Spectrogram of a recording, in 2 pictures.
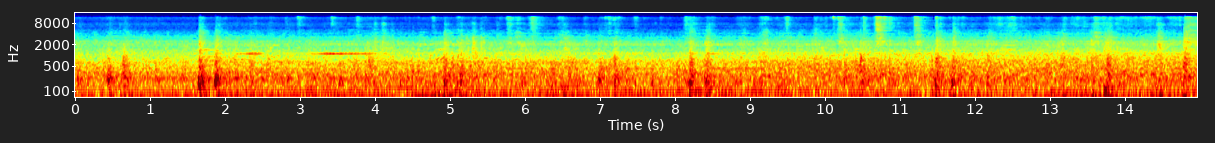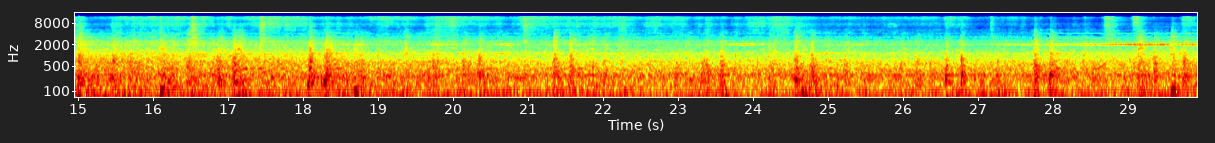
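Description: Sagano Scenic Railway tourist train running, heard from inside its open-sided car: a steady rumble of wheels on track with irregular clicks and knocks, and a faint thin wheel squeal that grows louder near the end.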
